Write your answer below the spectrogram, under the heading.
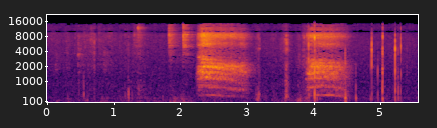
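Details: Crow recorded on 15 May 2018, said to be trembling with fear, giving two harsh, raspy caws about two seconds apart, each lasting roughly half a second, over faint background noise and a few soft clicks.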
